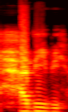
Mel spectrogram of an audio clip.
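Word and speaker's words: حبيبي: Ici, on entend ha, ça se prononce habibi.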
